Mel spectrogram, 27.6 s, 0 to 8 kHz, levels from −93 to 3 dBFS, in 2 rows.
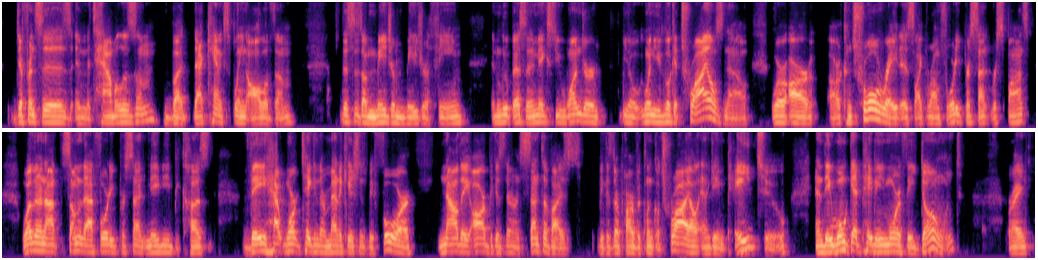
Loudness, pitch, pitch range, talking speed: -18 LUFS, 105 Hz, 95-115 Hz, 185 wpm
